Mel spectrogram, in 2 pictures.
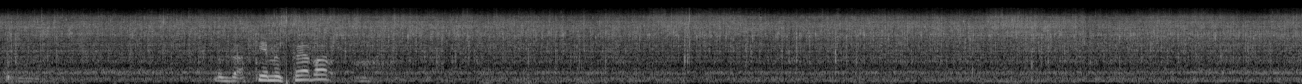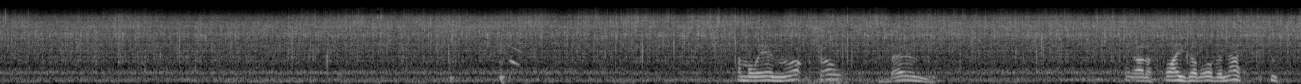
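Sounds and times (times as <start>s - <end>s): burger patties sizzling in pan: 0.0s - 26.0s.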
